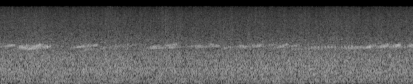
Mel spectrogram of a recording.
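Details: Chorus of frogs beside a river deep in a pristine forest; thin, high trilling notes flicker continuously, a little fainter here, beneath the broad steady rush of the river.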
